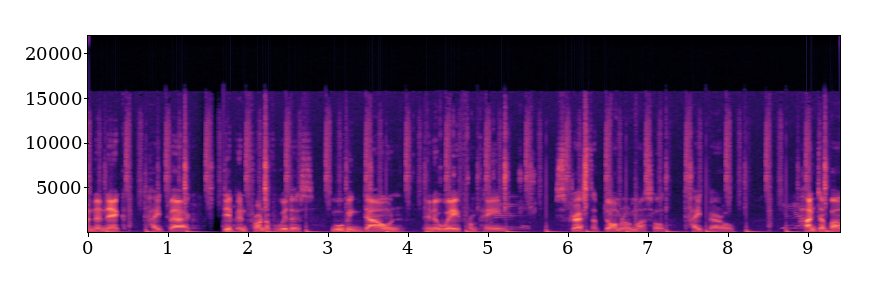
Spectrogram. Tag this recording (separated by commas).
Speech, Music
